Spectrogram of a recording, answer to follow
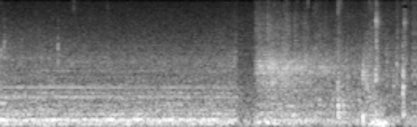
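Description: Rustling and handling noise from a moving, hand-held camera over a low rumble, with a few sharp clicks late on.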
